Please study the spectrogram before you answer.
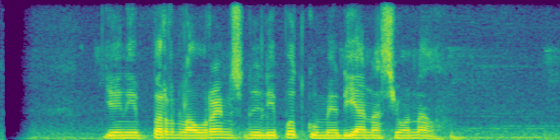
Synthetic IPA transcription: d͡ʒɛnipərlauɾɛnsdilipʊt̪̚kumedianasional

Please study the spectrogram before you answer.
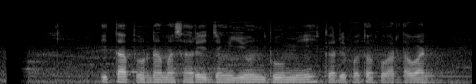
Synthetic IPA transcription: ʔit̪apurnamasaɾid͡ʒəŋjʊnbumikərdipɔt̪ɔkəwart̪awan

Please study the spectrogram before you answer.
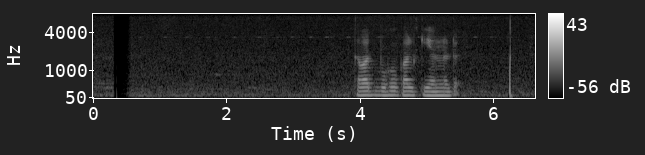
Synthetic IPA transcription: t̪aʋat̪buɦukalkijanːəʈə

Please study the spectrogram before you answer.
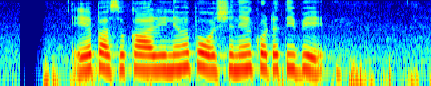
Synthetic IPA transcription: eːpasukaːlinəʋəpoːʂənəjəkoʈət̪ibeː

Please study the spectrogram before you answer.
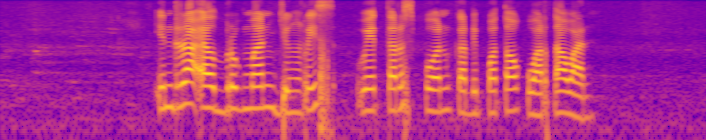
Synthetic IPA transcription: ʔindɾaʔɛlbɾuk̚mand͡ʒɨŋris | wɛt̪ərspɔnkɨrdipɔt̪ɔkuwart̪awan

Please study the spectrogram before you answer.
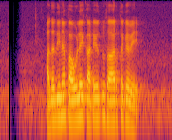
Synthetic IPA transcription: ɐd̪əd̪inəpaulekaʈejət̪usaːrt̪əkəʋḛː

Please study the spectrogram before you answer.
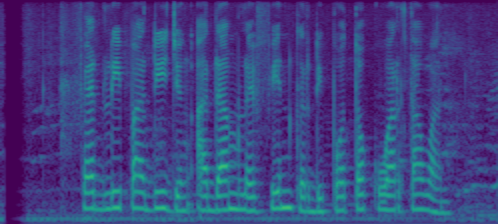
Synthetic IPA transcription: fɛdlipadid͡ʒɨŋa̰damlɛfinkɨrdipɔt̪ɔkuwart̪awan

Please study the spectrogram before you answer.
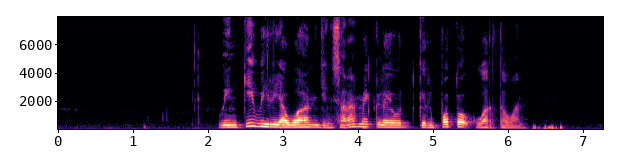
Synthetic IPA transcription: wiŋkiwiɾiawand͡ʒɨŋsaɾahmɛklɛɔd̚ɡ̥əɾipɔt̪ɔʔkuwart̪awan

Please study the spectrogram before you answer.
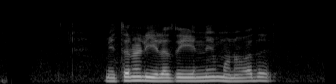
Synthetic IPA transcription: met̪ɐnəɭielɐt̪ejenːemonəʋad̪ə

